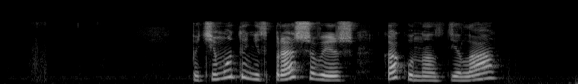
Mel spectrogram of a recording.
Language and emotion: Russian, neutral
